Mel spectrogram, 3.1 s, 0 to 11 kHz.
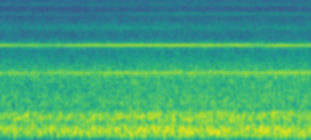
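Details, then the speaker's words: Solar-assisted DIY AC compressor on a VFD, utility power only, carrier frequency likely 4 kHz: steady high-pitched electronic whine over low compressor hum. Normal drive switching noise, compressor running fine. "now i can go in there and change the carrier frequency one step higher they say that compressor windings get hotter as you keep changing that frequency up so i think it's on the normal it's either on two kilohertz four killers what's that sound like to the ear might be four kilohertz"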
